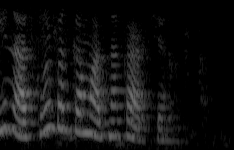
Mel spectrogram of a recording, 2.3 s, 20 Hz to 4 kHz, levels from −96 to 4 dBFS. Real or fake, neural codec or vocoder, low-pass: real; none; 3.6 kHz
